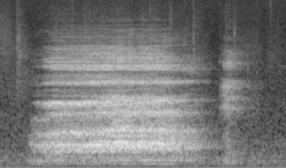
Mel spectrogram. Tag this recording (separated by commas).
Animal, livestock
